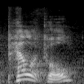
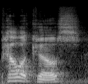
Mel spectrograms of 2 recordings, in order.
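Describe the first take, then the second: First: The word ends with a 'cle' sound. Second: The word ends with a 'cose' sound. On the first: The speaker calls it right. "the correct pronunciation" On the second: The speaker calls it wrong. "I called it pellicose"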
